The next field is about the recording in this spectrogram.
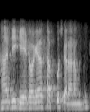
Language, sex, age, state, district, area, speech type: Hindi, male, 18-30, Madhya Pradesh, Ujjain, urban, conversation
